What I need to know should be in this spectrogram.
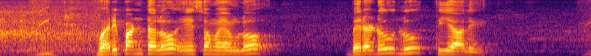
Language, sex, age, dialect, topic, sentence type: Telugu, male, 18-24, Telangana, agriculture, question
